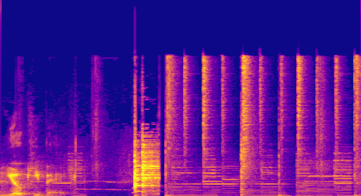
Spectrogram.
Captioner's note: pot clatters; casual music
